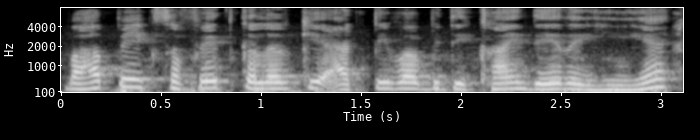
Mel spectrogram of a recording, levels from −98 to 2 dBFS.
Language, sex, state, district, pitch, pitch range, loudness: Hindi, female, Karnataka, Bangalore, 210 Hz, 195-230 Hz, -16 LUFS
